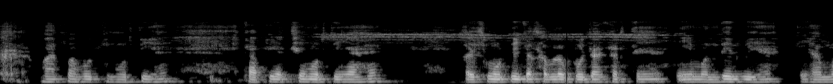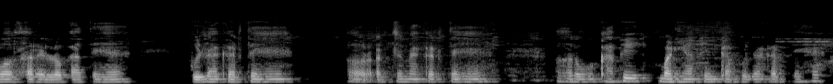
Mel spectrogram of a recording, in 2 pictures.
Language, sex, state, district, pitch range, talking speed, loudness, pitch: Hindi, male, Bihar, Purnia, 120-125 Hz, 160 wpm, -26 LUFS, 120 Hz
